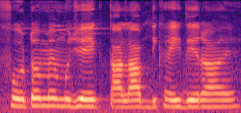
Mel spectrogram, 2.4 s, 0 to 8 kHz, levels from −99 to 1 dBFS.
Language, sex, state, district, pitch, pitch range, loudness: Hindi, male, Rajasthan, Jaipur, 180 Hz, 175-190 Hz, -15 LUFS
